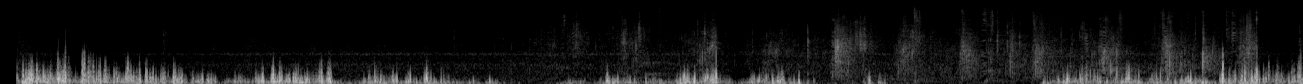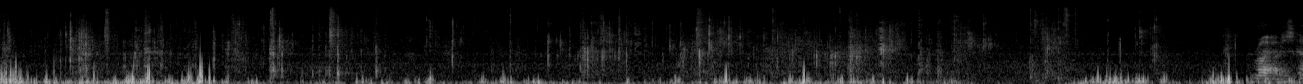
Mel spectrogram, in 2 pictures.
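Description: Footsteps crunching on gravel, with gusts of wind buffeting the microphone in uneven surges.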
